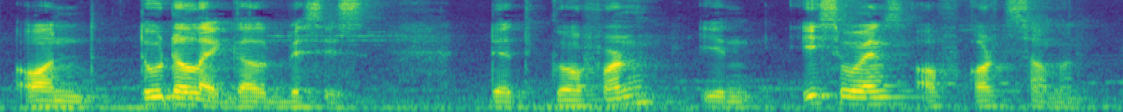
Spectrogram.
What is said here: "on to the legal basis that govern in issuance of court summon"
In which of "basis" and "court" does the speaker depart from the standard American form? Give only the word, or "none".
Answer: none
